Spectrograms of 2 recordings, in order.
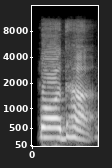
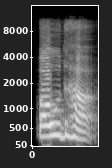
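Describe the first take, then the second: The two takes are said the same way.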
